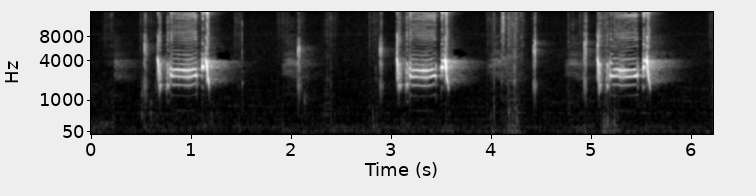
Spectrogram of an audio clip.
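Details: Male bar-winged prinia singing energetically to stimulate birds that have gone quiet. Three strong buzzy, stuttering phrases end in a bright peak, with soft clicks and chips between them.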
